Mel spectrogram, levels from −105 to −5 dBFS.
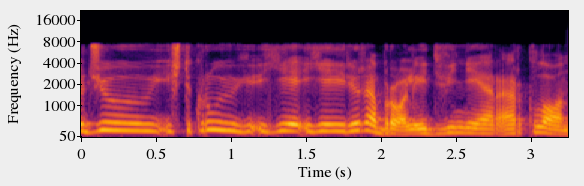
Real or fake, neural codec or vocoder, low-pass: real; none; 7.2 kHz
